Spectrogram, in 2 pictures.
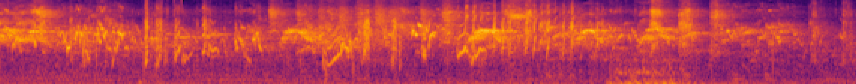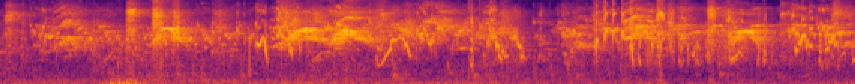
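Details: Autumn morning feeding of pet parakeets: quick twittering chirps and short squawks repeat rapidly and overlap through the whole stretch.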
